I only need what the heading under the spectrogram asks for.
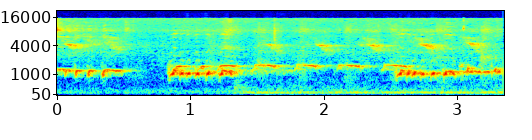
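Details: Local zebra dove song meant to provoke other doves into calling: three rolling staccato coo bursts, the middle one longest, over faint repeated high chirps and a low background hum.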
